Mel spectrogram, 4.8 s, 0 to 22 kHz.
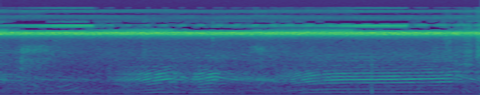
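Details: Early-morning wild Asian elephant herd, Chanthaburi Province, Thailand, 10 December 2016, 7:18 am: overlapping deep, wavering harmonic calls rising and falling in pitch, two or more voices, with a constant high insect drone throughout.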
